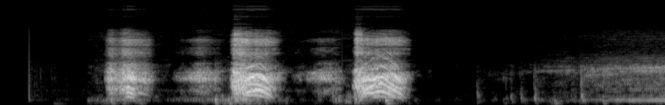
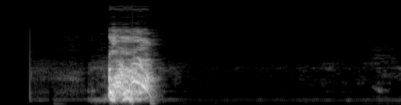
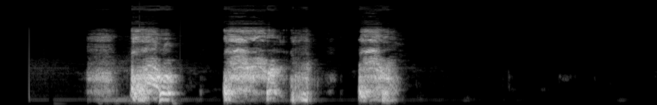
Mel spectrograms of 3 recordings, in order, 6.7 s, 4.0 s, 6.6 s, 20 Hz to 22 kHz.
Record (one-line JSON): {"exhalation_length": "6.7 s", "exhalation_amplitude": 32768, "exhalation_signal_mean_std_ratio": 0.38, "cough_length": "4.0 s", "cough_amplitude": 32768, "cough_signal_mean_std_ratio": 0.27, "three_cough_length": "6.6 s", "three_cough_amplitude": 32768, "three_cough_signal_mean_std_ratio": 0.4, "survey_phase": "beta (2021-08-13 to 2022-03-07)", "age": "65+", "gender": "Male", "wearing_mask": "No", "symptom_none": true, "smoker_status": "Ex-smoker", "respiratory_condition_asthma": false, "respiratory_condition_other": false, "recruitment_source": "REACT", "submission_delay": "2 days", "covid_test_result": "Negative", "covid_test_method": "RT-qPCR", "influenza_a_test_result": "Unknown/Void", "influenza_b_test_result": "Unknown/Void"}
